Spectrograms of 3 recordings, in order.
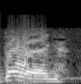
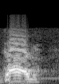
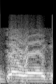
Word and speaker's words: Doeg: Now, one of the servants of Saul was there that day, detained before the Lord, and his name was Doeg the Edomite. I'm very thankful for Stan Newton being here last week to help me out here on the pronunciation of Doeg. I always called him Doug.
